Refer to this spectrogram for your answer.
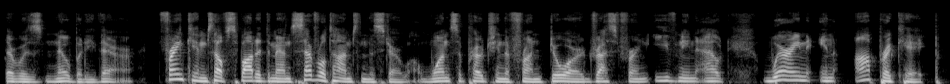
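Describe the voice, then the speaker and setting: A man co-hosting a podcast, telling local history and ghost stories with dramatic pauses. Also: mid-range voice, no room sound, clean studio sound. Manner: builds tales with dramatic pauses. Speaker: podcast co-host. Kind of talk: storytelling history chat.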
